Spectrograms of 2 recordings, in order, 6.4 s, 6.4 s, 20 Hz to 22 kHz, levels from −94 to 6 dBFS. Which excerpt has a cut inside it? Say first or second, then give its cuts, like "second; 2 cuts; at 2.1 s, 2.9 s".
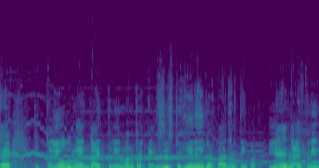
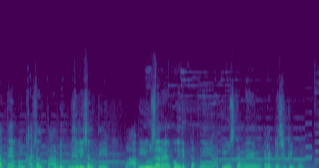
first; 1 cut; at 5.3 s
